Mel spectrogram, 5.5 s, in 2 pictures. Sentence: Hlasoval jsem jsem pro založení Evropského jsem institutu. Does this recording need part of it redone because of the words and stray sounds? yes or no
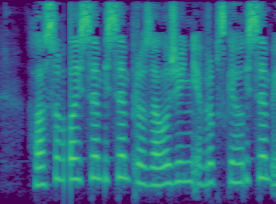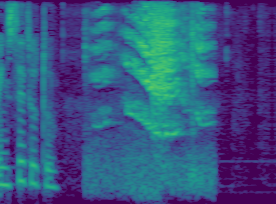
yes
